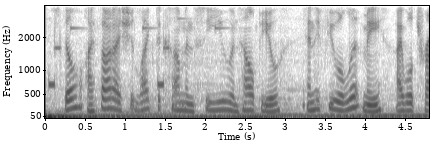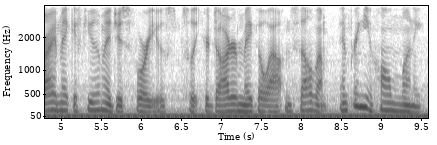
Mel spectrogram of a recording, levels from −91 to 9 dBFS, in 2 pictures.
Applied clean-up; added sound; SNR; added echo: none; Engine starting; -3 dB; none.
